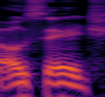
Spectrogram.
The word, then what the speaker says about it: Osage: The Osage, yeah. Osage, yes. I always get the pronunciation mixed up, but the Osage joke murders is a serious.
